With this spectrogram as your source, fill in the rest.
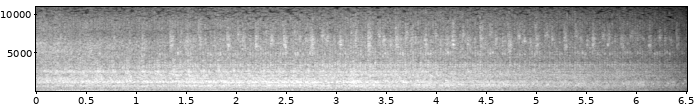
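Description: Second-generation Dodge Ram with a Cummins diesel engine idling close by, a steady loud low diesel clatter and drone that runs evenly for several seconds before fading slightly at the end.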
